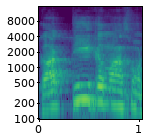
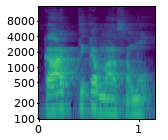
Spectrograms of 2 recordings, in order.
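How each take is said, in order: First: The last word ends with an m sound. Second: The last word ends with an extra mu syllable. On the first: The speaker calls it wrong. "Karthika మాసం అంటారు" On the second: The speaker calls it right. "No, it is Karthika మాసము"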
